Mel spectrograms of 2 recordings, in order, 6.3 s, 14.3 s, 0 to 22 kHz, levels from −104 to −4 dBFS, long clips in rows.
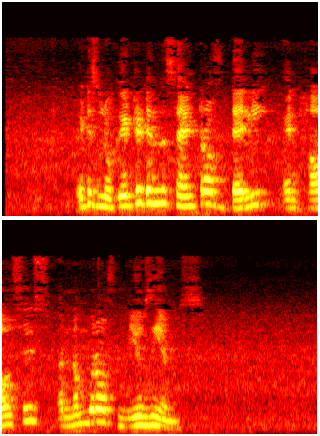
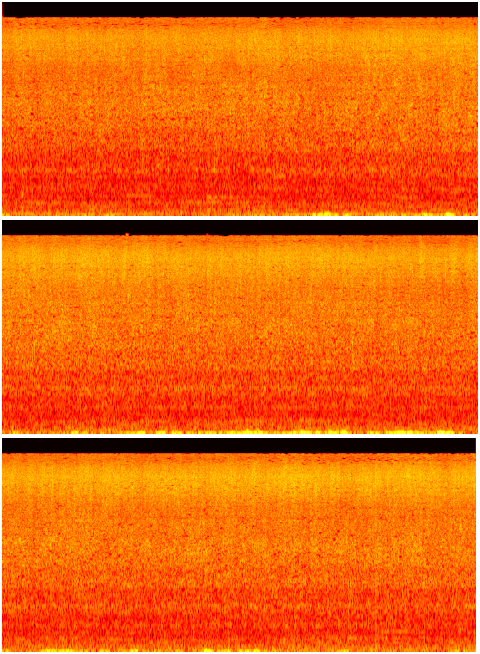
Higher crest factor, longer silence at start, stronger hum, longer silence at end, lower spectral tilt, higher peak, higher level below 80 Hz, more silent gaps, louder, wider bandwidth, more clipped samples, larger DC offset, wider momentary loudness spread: about the same, 20 dB vs 20 dB; first, 0.75 s vs 0 s; neither; first, 1.4 s vs 0 s; first, -7 dB/octave vs 1.5 dB/octave; about the same, -6 dBFS vs -4 dBFS; second, -60 dBFS vs -42 dBFS; neither; second, -24 LUFS vs -21 LUFS; second, 11 kHz vs 16.5 kHz; neither; neither; first, 11 LU vs 3 LU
